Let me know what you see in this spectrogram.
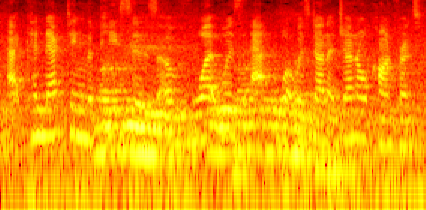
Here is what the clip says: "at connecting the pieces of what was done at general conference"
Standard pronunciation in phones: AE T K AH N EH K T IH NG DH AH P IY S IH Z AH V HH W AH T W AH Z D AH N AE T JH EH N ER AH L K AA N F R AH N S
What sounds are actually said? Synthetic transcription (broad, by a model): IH T K AH N EH K T IH NG DH AH P IY S IH Z AH V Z W AH T W AH Z D AH N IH T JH EH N ER L K AA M F R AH N S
